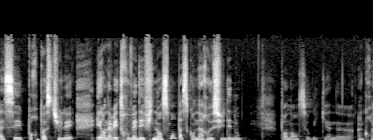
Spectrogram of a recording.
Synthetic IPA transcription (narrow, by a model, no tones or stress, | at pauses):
asepuʁpɔst̪yleeɔ̃navɛt̪χuved̪efinɑ̃smɑ̃paʁsə̥kɔ̃naʁəsyd̪enɔ̃ | pɑ̃d̪ɑ̃səwikʲɛ̃nd̪øɛ̃kχwa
